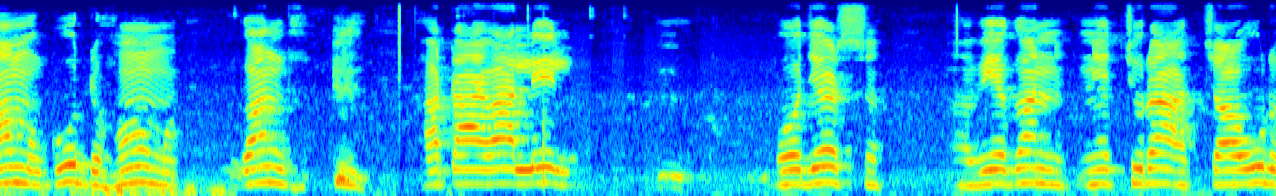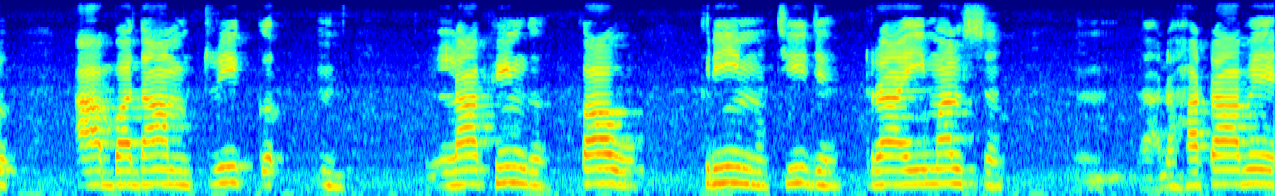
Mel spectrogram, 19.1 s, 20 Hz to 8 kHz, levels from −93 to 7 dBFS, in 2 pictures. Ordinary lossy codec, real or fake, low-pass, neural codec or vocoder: none; real; 7.2 kHz; none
